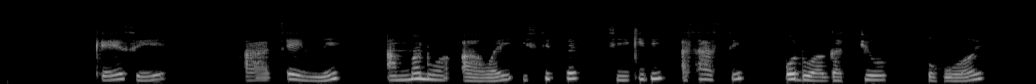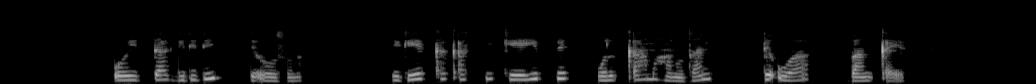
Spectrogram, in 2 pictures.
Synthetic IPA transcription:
kʼe̞ːseː | t̪ʼaːt͡sʼe̞ːnːɛ | ɐmːɐnʊwɐaːwɐjɪsːɪpːɛ | ʃiːkʼɪd̪ɪɐsaːsːɪ | ɔd̪ʊwaːɡɐt̪ːɪjɔ | sʼʊhʊwɐj | ʔɔjd̪ːɐɡɪd̪ɪd̪ɪ | d̪̥ɛʔo̞ːsɔnɐ | hɛɡe̞ːkːɐkʼɐsːɪke̞ːhɪpːɛ | wɔlkʼːaːmɐɦɐnʊt̪ɐn | d̪ɛʔʊwaː | bɐŋkʼːɐjḛːs

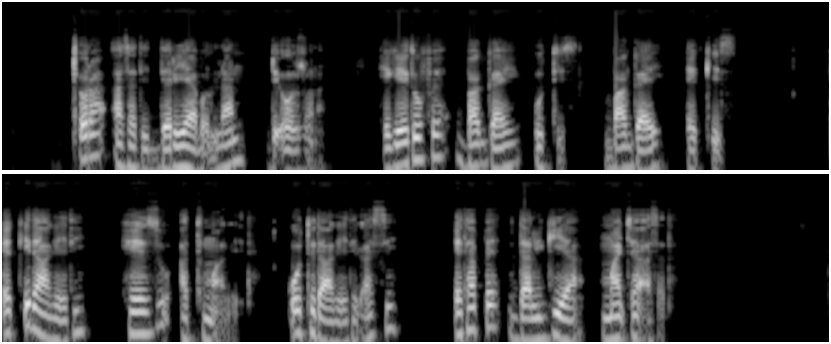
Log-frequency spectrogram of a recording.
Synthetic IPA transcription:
t͡ʃʼɔɾɐɐs̬ɐt̪ɪd̪ɛɾɪjabɔ̰lːɐn | d̪ɛʔo̞ːsɔ̰nɐ | hɛɡe̞ːt̪ʊfːɛbɐɡːɐjʊt̪ːis | bɐɡːɐj | ɛkʼːɪs | ʔɛkʼːɪd̪aːɡe̞ːt̪ɪ | he̞ːzːʊɐt̪ʰːʊma̰ːɡe̞̰ːt̪ɐ̥ | ʔʊt̪ːɪd̪aːɡe̞ːt̪ɪkʼɐsːɪ | ɛt̪ɐpːɛd̪ɐlɡɪjaː | mɐt͡ʃʼːɐʔɐ̰sɐ̰t̪ɐ̥

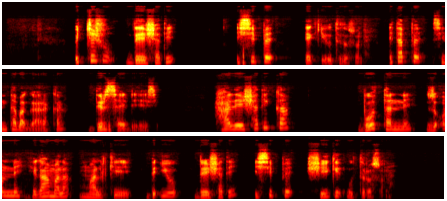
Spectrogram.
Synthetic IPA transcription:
ʔɪt͡ʃːɛʃʊd̪e̞ːʃːɐt̪ɪ | ɪsːɪpːɛ | ɛkʼːɪʊt̪ːɪd̪ɔsɔ̰nɐ̥ | ʔɛt̪ɐpːɛsɪnt̪ːɐbɐɡːa̰ːɾʔɐkːɐ | d̪ɪɾsɐjd̪ɛ̰ʔḛːs | had̪e̞ːʃːɐt̪ɪkːɐ | boːt̪ːɐnːɛzɔʔɔnːɛhɛɡaːmɐlɐmɐlkːeː | d̪ɛʔɪjɔ | d̪e̞ːʃːɐt̪ɪ | ɪsːɪpːɛ | ʃiːkʼɪʔʊt̪ːɪd̪ɔ̰sɔ̰nɐ̥

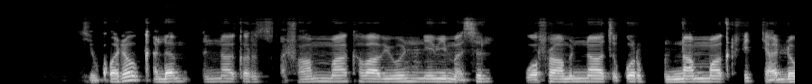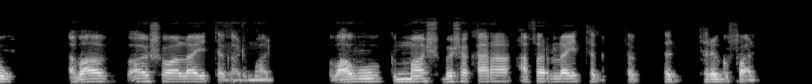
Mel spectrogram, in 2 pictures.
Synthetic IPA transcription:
jɛkʷʼɔd̪awkʼələmɨnːakʼɨɾsʼaʃwamːakʰːaβaβiwnjɛmːiməsɨl | wɔfɾamɨnːat̪ʼɨkʷʼʊɾ | ɨnːamːakʼfit̪jalːəw | ʔəβaβbəaʃwalajt̪ʰəɡad̪mwal | ʔəβaβuɡ̥ɨmːaʃbəʃəkʰaɾaʔa̰fəɾlaj | t̪ʰəd̪əɡfal

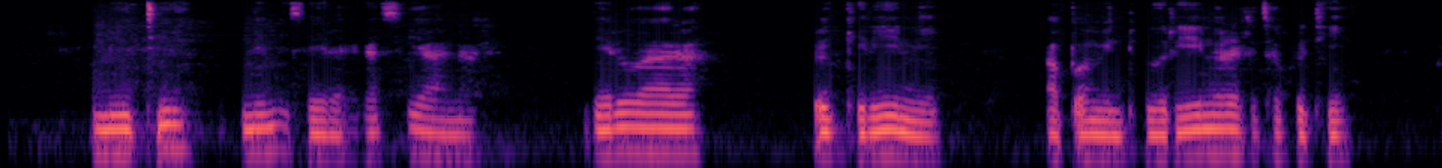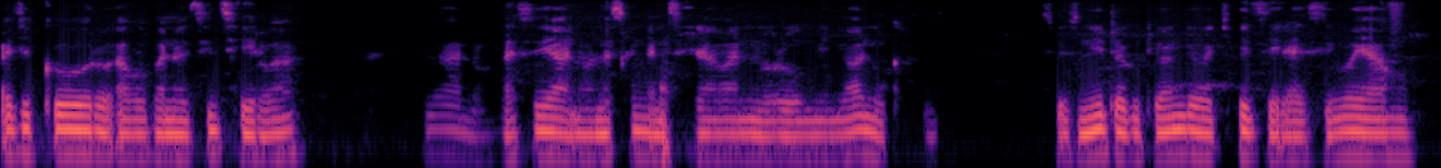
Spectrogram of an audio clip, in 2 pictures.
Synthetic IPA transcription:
mitʰi | ne̞mizeɾajakasijana | ne̞ruʋaɾa | rweɡʱirini | apomidʱuɾiːno̞ratid͡zakutʰi | pa̰t͡ʃikʰo̞ɾo̞ʔapo̞pano̞d͡zid͡zirwa | neʋan̤uʋakasijanaʋano̞saŋɡanisiraʋanurome̞ne̞ʋan̤ukʰand͡zi | iʐoʐino̞itakutiʋaŋɡe̞ʋat͡ʃi̥ʋe̞d͡ze̞̰raziʋo̞jaːʋo̞

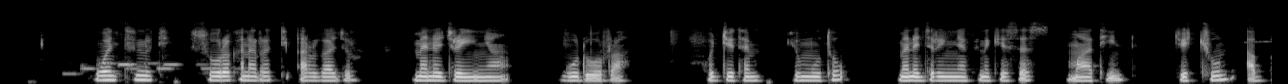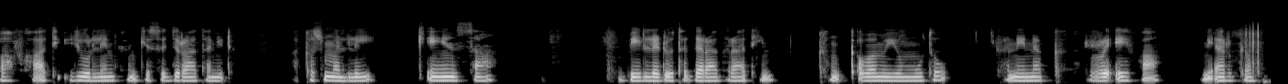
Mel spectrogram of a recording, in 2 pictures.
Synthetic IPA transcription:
wɐnt̪ɪnʊt̪ɪ̥suːɾɐkɐnɐrːɐt̪ːɪ̥ɐɾɡaːd͡ʒɪɾʊ | mɐnɐd͡ʒɪɾe̞ːɲːaː | ɡɔd̪o̞̰ːrːa̰ː | hɔd͡ʒːɛt̪ɐmɡɪmːuːt̪ɐʔʊ | mɐnɐd͡ʒɪɾe̞ːɲːaːkɐnɐke̞ːsːɐs | maːt̪ʰḭːn | d͡ʒɛt͡ʃːuːnɐ̰bːaːfha̰ːt̪ɪʔɪd͡ʒo̞ːlːe̞ːŋkʰɐŋke̞ːsːɐd͡ʒɪɾaːt̪ɐnɪᶑɐ̥ | ʔɐkːɐsʊmɐlːe̞ː | kʼe̞ːnsaː | be̞ːlːɐd̪oːt̪ɐɡɐɾaːɡɐɾaːt̪ʰiːŋ | kʰɐŋkʼɐβɐmɛjʊmːuːt̪ɐʔʊ | kʰɐnːe̞ːnɐkːɐ̥ɾɛʔefa̰ː | nɪ̰ʔɐɾɡɐmʊ̥

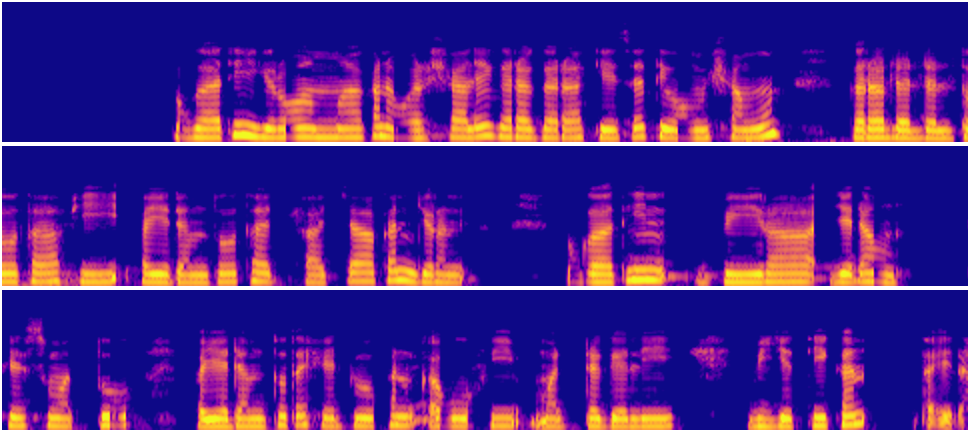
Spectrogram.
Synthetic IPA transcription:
ᶑʊɡaːt̪iːnjɛɾo̞ːɐmːaːkɐnɐwɐɾʃaːle̞ːɡɐɾɐɡɐɾaːke̞ːsːɐt̪ːɪoːmɪʃɐmuːnɡ̥ɐɾɐlɐlːɐlt̪o̞ːt̪aːfɪfɐjːɐd̪ɐmt̪o̞ːt̪ɐᶑɪaːt͡ʃːaːkɐnd͡ʒɪɾɐn | ᶑʊɡaːt̪iːnbiːɾaːd͡ʒɛᶑɐmʊ | ke̞ːsːʊmɐt̪ːuːfɐjːɐd̪ɐmt̪ɔt̪ɐhɛd̪ːuːkɐŋkʼɐbuːfɪmɐd̪ːɐɡɐliːbɪjːɐt̪ːiːkɐn | t̪ɐ̰ʔɛ̰ᶑɐ̥

